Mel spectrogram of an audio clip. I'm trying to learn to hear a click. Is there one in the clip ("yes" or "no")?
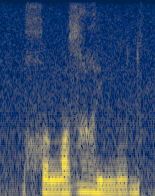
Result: no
